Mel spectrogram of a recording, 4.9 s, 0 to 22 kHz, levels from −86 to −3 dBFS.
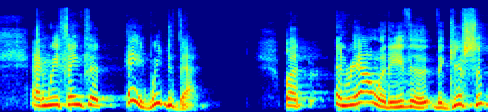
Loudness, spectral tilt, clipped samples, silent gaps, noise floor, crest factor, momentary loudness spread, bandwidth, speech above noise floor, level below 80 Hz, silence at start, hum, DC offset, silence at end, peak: -19 LUFS; -5.5 dB/octave; under 0.1%; none; -73 dBFS; 14 dB; 8 LU; 16 kHz; 54 dB; -70 dBFS; 0.35 s; none; under 0.1%; 0 s; -6 dBFS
